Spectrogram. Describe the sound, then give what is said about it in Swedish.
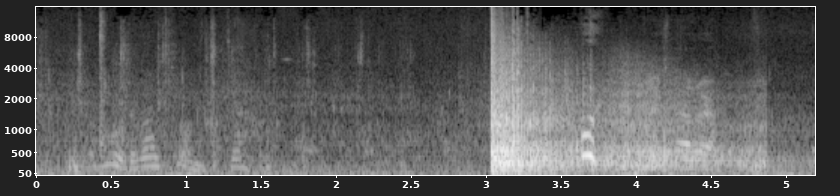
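A single loud starting-gun shot booms out after a stretch of conversation. It is the preparatory warning shot fired five minutes before the first start of a sailing race, with eight boats circling at night under the moon. The blast trails into a long, rumbling echo that fades over a couple of seconds. “Var det varningsskottet det där? Precis, lite förberedelseskott. 5 minuter innan första start.”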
